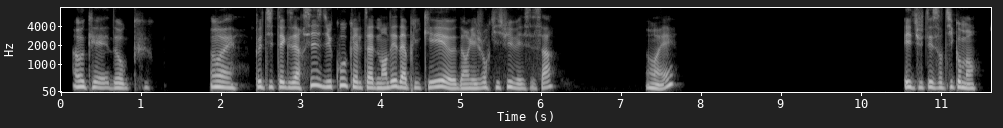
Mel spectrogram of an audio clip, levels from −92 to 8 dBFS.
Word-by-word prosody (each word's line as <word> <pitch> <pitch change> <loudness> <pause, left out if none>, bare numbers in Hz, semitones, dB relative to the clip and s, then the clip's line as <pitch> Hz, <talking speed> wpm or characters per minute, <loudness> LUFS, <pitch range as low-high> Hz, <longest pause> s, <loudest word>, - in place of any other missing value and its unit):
Ah, 200 -1 +3
OK, 190 -2 0 0.2
donc 160 -1 -3 0.9
ouais, 185 -5 +3 0.2
petit 195 -1 0
exercice, 180 +8 +2
du 200 -1 +2
coup, 250 +5 +1
qu'elle 195 -5 0
t'a 175 0 +3
demandé 165 +6 +3
d'appliquer, 185 +2 +2
heu, 150 -1 +3
dans 150 +1 -2
les 155 0 0
jours 175 +2 -3
qui 180 - -6
suivaient, 170 -4 -1
c'est - - -10
ça? 180 +8 -3 1.1
Ouais. 175 - 0 2.9
Et 190 0 +4
tu 175 +2 -4
t'es 190 +2 +1
sentie 175 +3 -1
comment? 160 -5 +1
180 Hz, 135 wpm, -23 LUFS, 165-195 Hz, 2.9 s, Et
